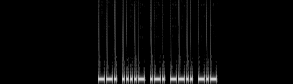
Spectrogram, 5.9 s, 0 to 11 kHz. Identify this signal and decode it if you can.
Morse code, heard as a keyed tone, about 30 wpm, 700 Hz. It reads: G4RZK
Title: DXCC-100 Call Signs - 5 Characters - Repeated 3x - 30wpm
